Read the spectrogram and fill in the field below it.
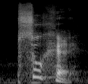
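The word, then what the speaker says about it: psuche (ψυχή): You know, the Bible talks about the salvation of the soul, and the word soul in Greek is the same as from which we get our word psyche, pronounced in Greek psuche.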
